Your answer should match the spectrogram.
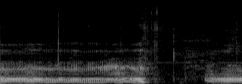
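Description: Basset hound giving a long, low, wavering groan that breaks off about one and a half seconds in.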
